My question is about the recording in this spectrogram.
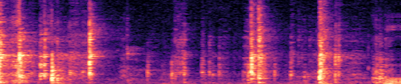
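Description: Irregular clicks and taps of a metal watercolour palette tin and its plastic pan insert being handled by fingers, about six in all.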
